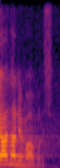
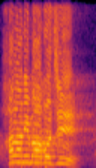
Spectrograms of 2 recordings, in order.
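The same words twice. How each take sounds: First: 하나님 아버지 said soft and low; a quiet humble prayer. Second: 하나님 아버지 shouted, slow and loud; the whole congregation crying to God; shouted prayer. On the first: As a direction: murmur 하나님 아버지 gently. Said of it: "하는 게". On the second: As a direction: cry out 하나님 아버지 with full force. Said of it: "한번 해볼까요?". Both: Shown as a demonstration.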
